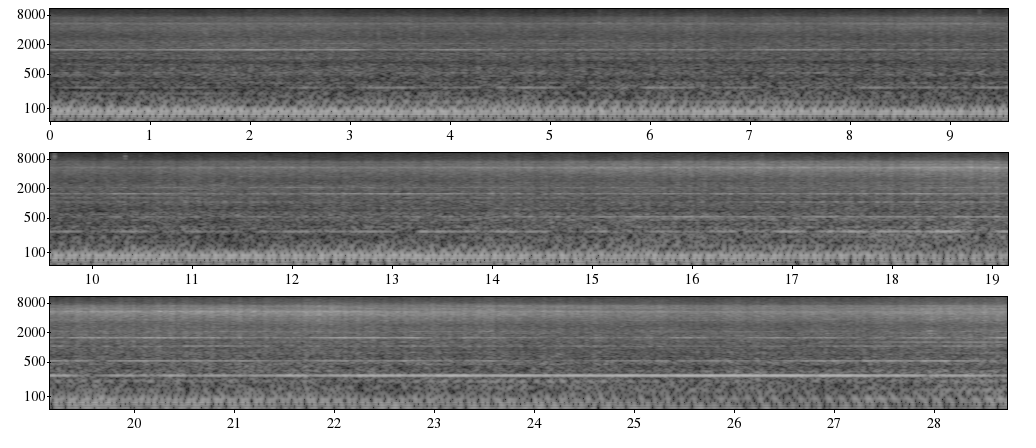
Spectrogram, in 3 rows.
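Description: Amtrak Siemens ALC-42 Charger diesel-electric locomotive idling at a stand: a steady low engine hum with a few steady tones over it, one droning tone growing stronger over the last several seconds.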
